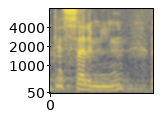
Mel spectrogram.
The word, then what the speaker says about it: Gethsemane: The Garden of Gethsemane, as Drew told me, that's how it's pronounced.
